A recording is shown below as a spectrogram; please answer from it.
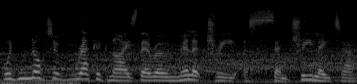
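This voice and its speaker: A woman delivering scripted historical documentary narration in a measured, solemn storytelling manner. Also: lowish voice, lively intonation, heavy background noise. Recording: prominent music behind the voice. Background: music.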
